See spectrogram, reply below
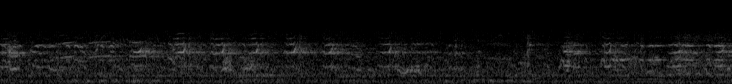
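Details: Wild turkeys waking up in the morning, 9 October 2016, calling over one another in a steady jumble of rough, quavering clucks and yelps, several birds overlapping.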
